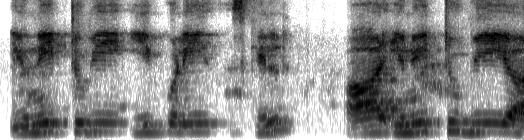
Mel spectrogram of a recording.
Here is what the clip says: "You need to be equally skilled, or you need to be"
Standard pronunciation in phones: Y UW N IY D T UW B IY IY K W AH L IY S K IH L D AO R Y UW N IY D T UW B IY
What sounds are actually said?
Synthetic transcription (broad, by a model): Y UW N IY D T UW B IY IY K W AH L IY S K IH L D AO R Y UW N IY D T UW B IY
